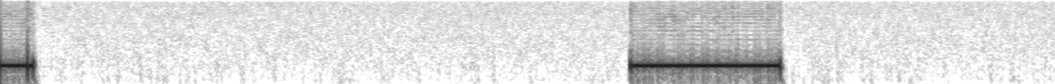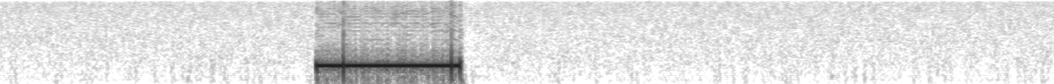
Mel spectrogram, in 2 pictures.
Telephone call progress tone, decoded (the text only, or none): ringback tone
